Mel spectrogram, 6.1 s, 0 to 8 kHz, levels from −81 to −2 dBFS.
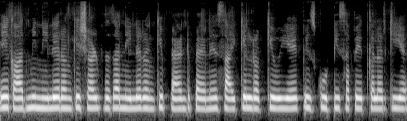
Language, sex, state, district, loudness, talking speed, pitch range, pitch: Hindi, female, Bihar, Kishanganj, -14 LUFS, 215 wpm, 215-225 Hz, 220 Hz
